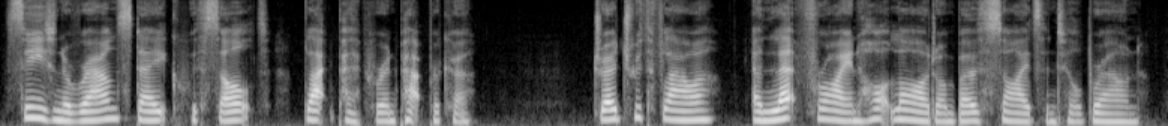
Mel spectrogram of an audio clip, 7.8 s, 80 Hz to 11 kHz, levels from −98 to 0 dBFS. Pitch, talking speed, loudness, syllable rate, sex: 190 Hz, 185 wpm, -21 LUFS, 4.8 syllables/s, female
